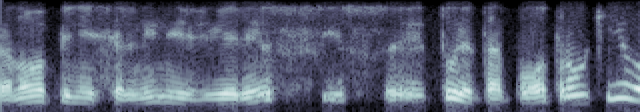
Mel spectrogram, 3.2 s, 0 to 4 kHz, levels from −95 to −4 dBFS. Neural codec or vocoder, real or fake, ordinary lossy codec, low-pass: vocoder, 24 kHz, 100 mel bands, Vocos; fake; Opus, 16 kbps; 3.6 kHz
